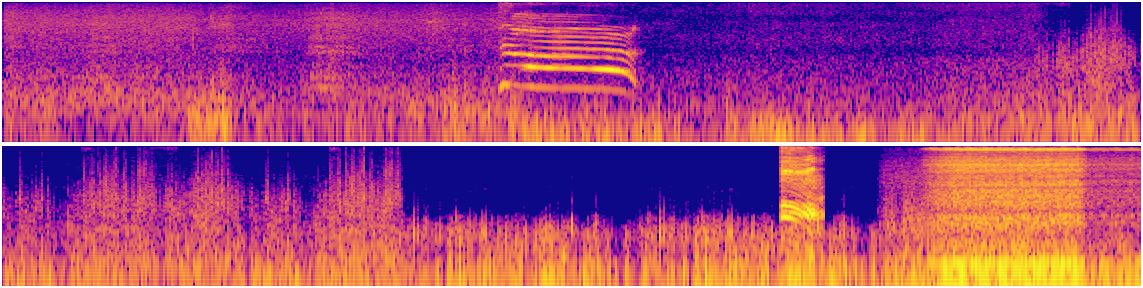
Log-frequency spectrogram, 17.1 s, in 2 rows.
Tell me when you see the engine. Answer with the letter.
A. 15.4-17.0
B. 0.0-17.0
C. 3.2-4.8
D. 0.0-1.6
A.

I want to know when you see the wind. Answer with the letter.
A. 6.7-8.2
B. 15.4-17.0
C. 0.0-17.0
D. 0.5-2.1
C.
